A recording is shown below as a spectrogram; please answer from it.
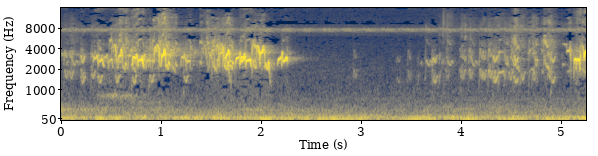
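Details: Sooty-headed bulbul singing during bird trapping, perched on the ground: a dense run of chirpy, bubbling whistles, then silence, then a few softer notes returning.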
